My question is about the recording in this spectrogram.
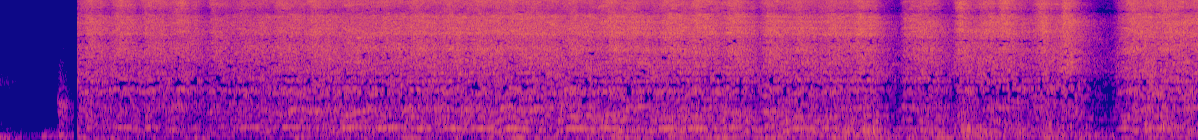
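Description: Loud steady hiss, like rushing air or spray, starting just under a second in and briefly dropping away a few times near the end.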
